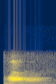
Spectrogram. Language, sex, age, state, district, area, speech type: Sindhi, other, 60+, Maharashtra, Thane, urban, conversation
